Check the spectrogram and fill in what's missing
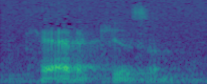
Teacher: catechism puts the emphasis on the first syllable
